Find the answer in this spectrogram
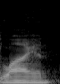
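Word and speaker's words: Lyon: the leone heart diet l-y-o-n but most from leon france but most people pronounce it lion there that diet in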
